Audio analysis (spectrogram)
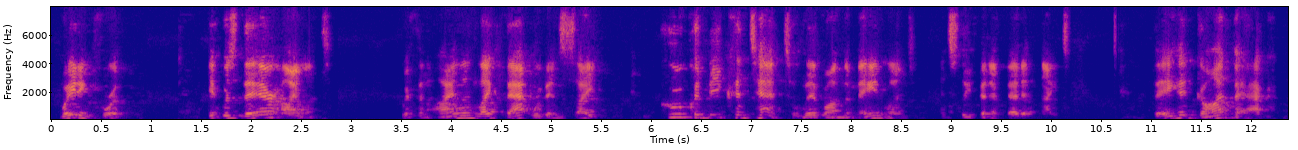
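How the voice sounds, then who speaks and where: A man reading a children's story aloud as scripted audiobook narration, in an expressive, measured way. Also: a little high. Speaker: audiobook reader. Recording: dull audio with faint noise.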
